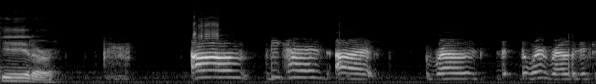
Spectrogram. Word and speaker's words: RoZe: And how is that pronounced? Rose.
